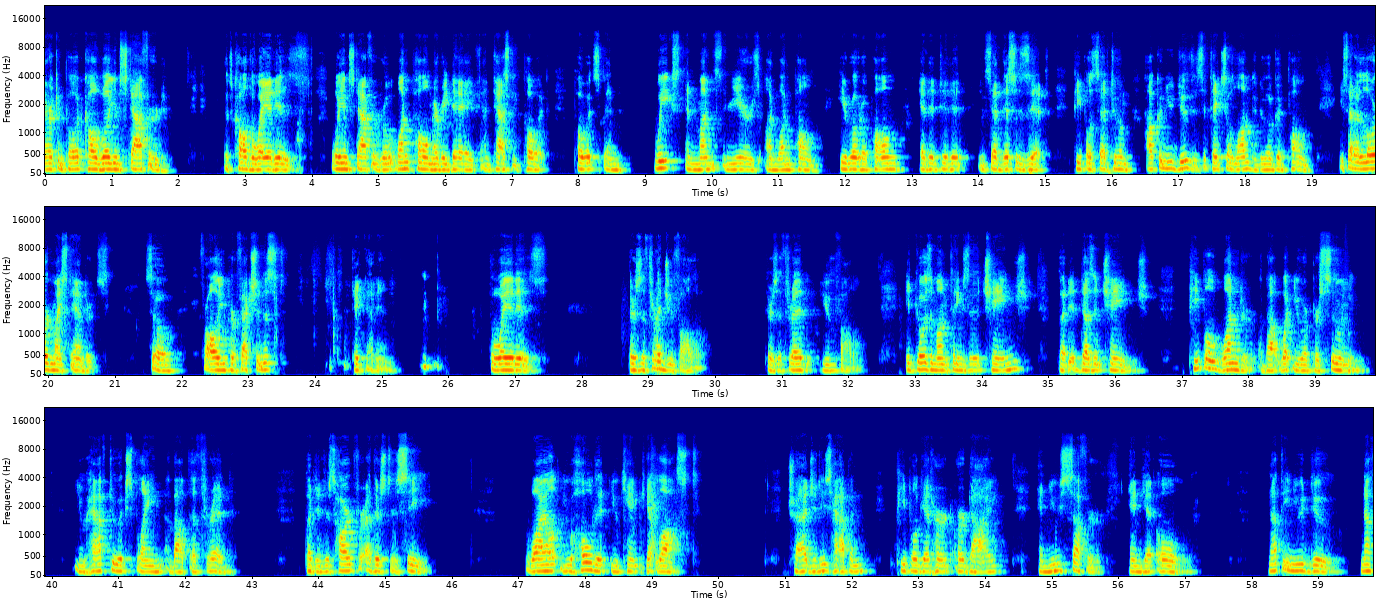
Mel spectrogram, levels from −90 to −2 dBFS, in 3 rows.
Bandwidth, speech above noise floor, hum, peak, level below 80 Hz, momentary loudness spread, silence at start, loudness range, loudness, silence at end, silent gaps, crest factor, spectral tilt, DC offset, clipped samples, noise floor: 11.5 kHz; 62 dB; none; -8 dBFS; -60 dBFS; 15 LU; 0 s; 5 LU; -27 LUFS; 0 s; none; 20 dB; -6.5 dB/octave; under 0.1%; under 0.1%; -88 dBFS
